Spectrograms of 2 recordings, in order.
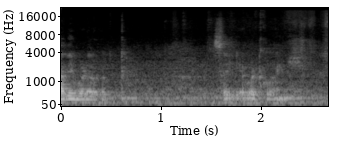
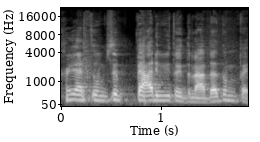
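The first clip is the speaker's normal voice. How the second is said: laughing; 6 semitones higher, 6 dB louder than usual. Real, not acted. Breaks from mock rage laughing.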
